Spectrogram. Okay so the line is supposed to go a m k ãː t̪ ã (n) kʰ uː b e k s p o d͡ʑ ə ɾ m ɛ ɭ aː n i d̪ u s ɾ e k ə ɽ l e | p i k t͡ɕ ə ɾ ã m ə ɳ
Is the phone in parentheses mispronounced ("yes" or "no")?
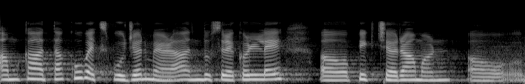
yes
